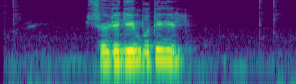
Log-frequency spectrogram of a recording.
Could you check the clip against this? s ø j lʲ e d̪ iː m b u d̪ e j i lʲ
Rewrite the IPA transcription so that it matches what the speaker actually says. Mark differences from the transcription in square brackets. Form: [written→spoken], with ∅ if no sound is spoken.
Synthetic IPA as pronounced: s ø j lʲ e d̪ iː m b u d̪ e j i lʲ

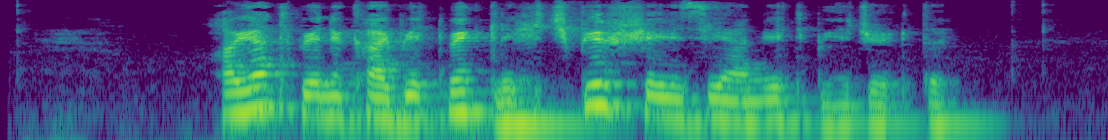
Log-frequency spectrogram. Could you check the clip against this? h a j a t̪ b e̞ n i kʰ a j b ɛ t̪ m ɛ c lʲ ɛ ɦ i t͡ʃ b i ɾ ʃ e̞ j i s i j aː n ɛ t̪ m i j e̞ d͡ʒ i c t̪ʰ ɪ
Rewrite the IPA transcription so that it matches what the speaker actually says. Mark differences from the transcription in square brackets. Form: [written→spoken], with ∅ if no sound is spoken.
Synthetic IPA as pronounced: h a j a t̪ b e̞ n i kʰ a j b ɛ t̪ m ɛ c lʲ ɛ ɦ i t͡ʃ b i ɾ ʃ e̞ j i [s→z] i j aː n ɛ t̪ m i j e̞ d͡ʒ [i→ɛ] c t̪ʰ ɪ

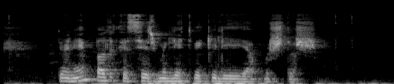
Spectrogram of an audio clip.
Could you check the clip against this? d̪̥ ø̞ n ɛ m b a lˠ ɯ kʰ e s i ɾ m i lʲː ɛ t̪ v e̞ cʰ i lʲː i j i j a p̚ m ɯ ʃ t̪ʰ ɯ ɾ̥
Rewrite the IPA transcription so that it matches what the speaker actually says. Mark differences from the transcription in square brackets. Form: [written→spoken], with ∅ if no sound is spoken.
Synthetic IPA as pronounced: d̪̥ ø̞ n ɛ m b a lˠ ɯ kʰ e s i ɾ m i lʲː ɛ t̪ v e̞ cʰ i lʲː i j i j a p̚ m ɯ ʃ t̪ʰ ɯ ɾ̥

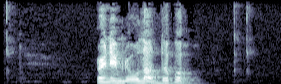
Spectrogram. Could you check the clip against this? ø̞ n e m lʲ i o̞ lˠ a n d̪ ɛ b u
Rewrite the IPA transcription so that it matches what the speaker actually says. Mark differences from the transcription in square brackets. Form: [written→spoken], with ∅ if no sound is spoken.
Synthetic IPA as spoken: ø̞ n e m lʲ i o̞ lˠ a n d̪ [ɛ→a] b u

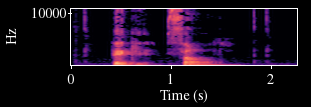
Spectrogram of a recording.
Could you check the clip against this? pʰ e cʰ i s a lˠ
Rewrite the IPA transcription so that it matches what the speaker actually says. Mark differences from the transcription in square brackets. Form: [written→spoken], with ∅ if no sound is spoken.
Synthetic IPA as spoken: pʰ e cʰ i s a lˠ

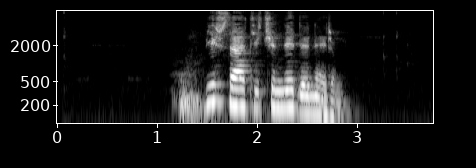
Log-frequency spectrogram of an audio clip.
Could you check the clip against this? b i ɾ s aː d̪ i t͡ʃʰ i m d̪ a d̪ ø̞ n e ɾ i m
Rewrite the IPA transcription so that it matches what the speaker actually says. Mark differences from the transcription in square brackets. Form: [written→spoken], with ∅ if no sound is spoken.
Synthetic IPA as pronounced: b i ɾ s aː [d̪→t̪] i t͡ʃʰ i [m→n] d̪ [a→ɛ] d̪ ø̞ n e ɾ i m

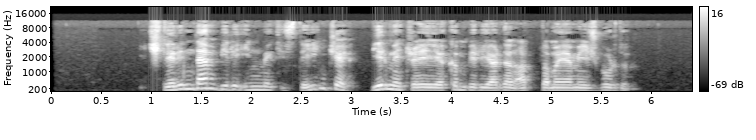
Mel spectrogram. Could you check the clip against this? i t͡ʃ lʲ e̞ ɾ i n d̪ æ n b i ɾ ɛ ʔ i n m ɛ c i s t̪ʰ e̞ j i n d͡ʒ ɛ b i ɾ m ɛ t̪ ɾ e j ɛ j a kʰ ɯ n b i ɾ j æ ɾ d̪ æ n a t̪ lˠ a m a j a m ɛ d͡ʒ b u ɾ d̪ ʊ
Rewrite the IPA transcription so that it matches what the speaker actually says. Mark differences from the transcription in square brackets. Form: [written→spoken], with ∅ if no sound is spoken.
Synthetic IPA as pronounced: i t͡ʃ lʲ e̞ ɾ i n d̪ æ n b i ɾ [ɛ→i] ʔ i n m ɛ c i s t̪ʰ e̞ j i n d͡ʒ ɛ b i ɾ m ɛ t̪ ɾ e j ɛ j a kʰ ɯ n b i ɾ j æ ɾ d̪ æ n a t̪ lˠ a m a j a m ɛ d͡ʒ b u ɾ d̪ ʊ

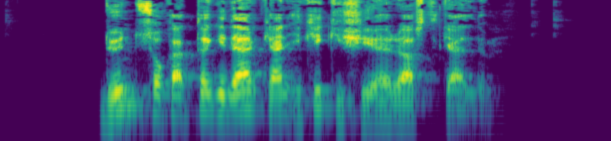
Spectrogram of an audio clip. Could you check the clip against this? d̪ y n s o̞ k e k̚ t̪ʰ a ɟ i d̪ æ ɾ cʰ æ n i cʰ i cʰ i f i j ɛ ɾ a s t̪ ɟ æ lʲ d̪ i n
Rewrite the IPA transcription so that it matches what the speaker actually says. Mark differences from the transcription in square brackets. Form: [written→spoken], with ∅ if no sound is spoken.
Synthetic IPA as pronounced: d̪ y n s o̞ k [e→a] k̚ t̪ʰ a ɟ i d̪ æ ɾ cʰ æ n i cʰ i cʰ i [f→ʃ] i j ɛ ɾ a s t̪ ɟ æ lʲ d̪ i [n→m]

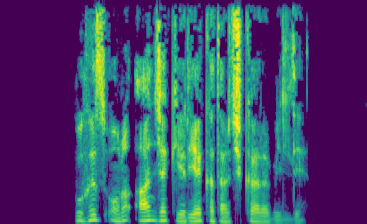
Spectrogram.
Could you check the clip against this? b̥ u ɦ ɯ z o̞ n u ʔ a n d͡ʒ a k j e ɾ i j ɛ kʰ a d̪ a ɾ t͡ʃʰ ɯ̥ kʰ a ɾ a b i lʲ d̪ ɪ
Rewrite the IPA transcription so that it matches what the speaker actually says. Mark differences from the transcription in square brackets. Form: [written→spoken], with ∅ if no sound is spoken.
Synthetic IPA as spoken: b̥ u ɦ ɯ z o̞ n u ʔ a n d͡ʒ a k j e ɾ i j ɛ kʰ a d̪ a ɾ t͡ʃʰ ɯ̥ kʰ a ɾ a b i lʲ d̪ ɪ

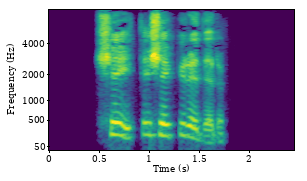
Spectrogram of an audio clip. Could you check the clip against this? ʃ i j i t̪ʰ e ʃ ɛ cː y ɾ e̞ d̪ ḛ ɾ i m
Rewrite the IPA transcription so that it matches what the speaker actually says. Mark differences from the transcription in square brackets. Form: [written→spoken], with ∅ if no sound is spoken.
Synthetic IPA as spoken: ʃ [i→e] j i t̪ʰ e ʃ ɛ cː y ɾ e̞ d̪ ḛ ɾ i m

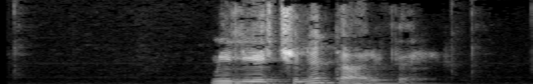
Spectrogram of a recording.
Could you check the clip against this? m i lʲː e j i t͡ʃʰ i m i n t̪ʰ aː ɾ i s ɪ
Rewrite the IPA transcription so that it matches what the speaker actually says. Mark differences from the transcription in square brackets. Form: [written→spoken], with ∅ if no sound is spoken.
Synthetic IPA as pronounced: m i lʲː [e→i] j [i→e] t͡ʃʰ i [m→n] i n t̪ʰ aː ɾ i [s→f] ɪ

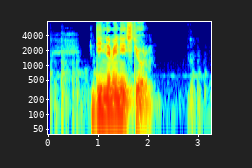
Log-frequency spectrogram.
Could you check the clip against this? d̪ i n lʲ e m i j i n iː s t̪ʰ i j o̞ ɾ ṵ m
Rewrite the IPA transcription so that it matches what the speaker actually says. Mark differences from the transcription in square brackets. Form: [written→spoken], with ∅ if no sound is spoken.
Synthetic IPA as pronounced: d̪ i n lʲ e m [i→e] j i n iː s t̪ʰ i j o̞ ɾ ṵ m

